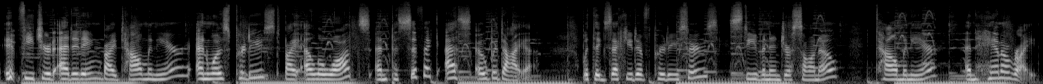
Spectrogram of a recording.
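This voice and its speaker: A woman's voice: a little high, moderate pace, soft background music. Woman reading scripted outro credits. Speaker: podcast co-host reading credits.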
